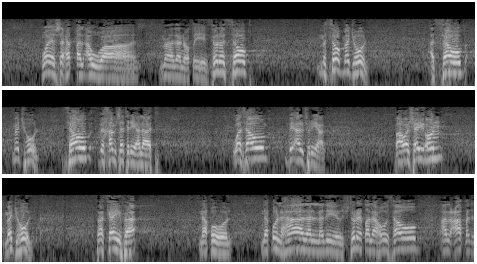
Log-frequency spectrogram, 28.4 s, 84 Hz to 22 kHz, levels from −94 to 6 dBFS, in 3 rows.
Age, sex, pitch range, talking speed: 50-69, male, 165-205 Hz, 60 wpm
